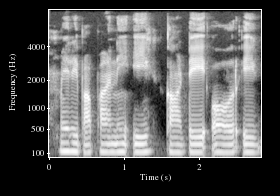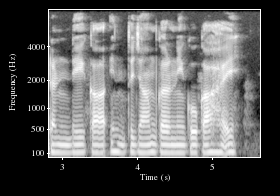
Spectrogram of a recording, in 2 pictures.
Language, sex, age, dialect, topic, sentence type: Hindi, male, 18-24, Marwari Dhudhari, agriculture, statement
